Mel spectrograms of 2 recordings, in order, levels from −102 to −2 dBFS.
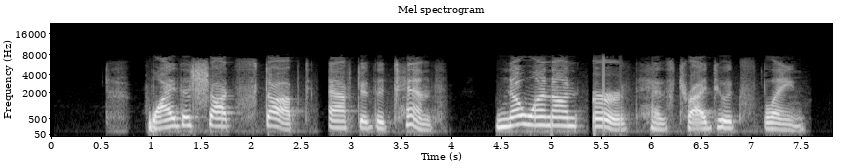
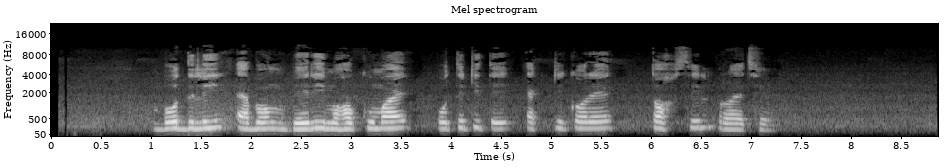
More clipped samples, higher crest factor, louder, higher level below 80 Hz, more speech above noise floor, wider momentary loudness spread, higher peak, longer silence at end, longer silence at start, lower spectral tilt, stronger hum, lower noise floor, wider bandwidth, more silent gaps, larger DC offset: neither; about the same, 16 dB vs 20 dB; first, -16 LUFS vs -24 LUFS; first, -58 dBFS vs -74 dBFS; first, 68 dB vs 33 dB; second, 11 LU vs 14 LU; about the same, -2 dBFS vs -4 dBFS; second, 0.3 s vs 1.7 s; about the same, 1 s vs 1.05 s; about the same, -6 dB/octave vs -6 dB/octave; neither; first, -84 dBFS vs -56 dBFS; second, 7.4 kHz vs 9.4 kHz; neither; neither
